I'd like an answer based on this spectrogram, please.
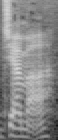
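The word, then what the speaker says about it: Gemma: will excuse me Jemma that's usually pronounced Jemma well in the unlikely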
